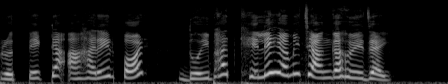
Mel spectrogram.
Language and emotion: Bengali, happy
